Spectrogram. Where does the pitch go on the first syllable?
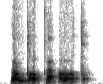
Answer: falling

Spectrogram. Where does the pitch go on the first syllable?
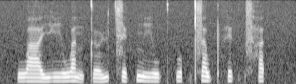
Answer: low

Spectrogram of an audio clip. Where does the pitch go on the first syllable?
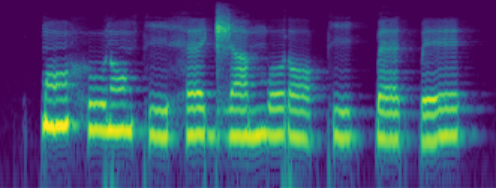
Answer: high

